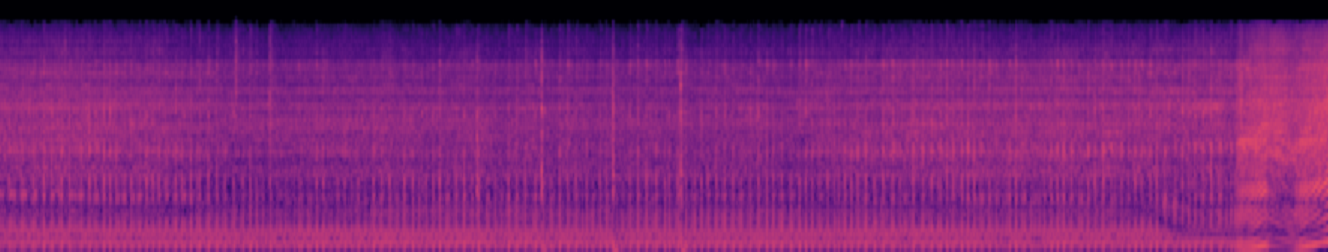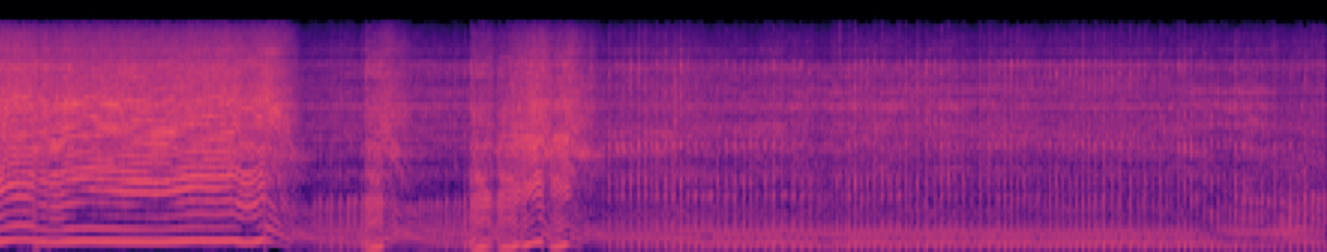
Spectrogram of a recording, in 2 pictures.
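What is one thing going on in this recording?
A chainsaw idles steadily nearby.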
